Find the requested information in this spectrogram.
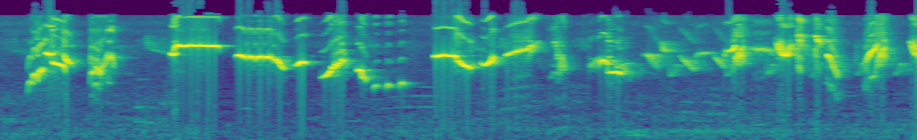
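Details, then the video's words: Singing and dancing Oriental magpie-robin giving decoy fighting song meant to provoke morning song: loud, rapid sequence of pure whistles, sweeping slurs and harsh chips, phrases packed tightly with barely any gaps. "Choè than hót múa . Tiếng than mồi hót đấu .kích choè than hót sáng"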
